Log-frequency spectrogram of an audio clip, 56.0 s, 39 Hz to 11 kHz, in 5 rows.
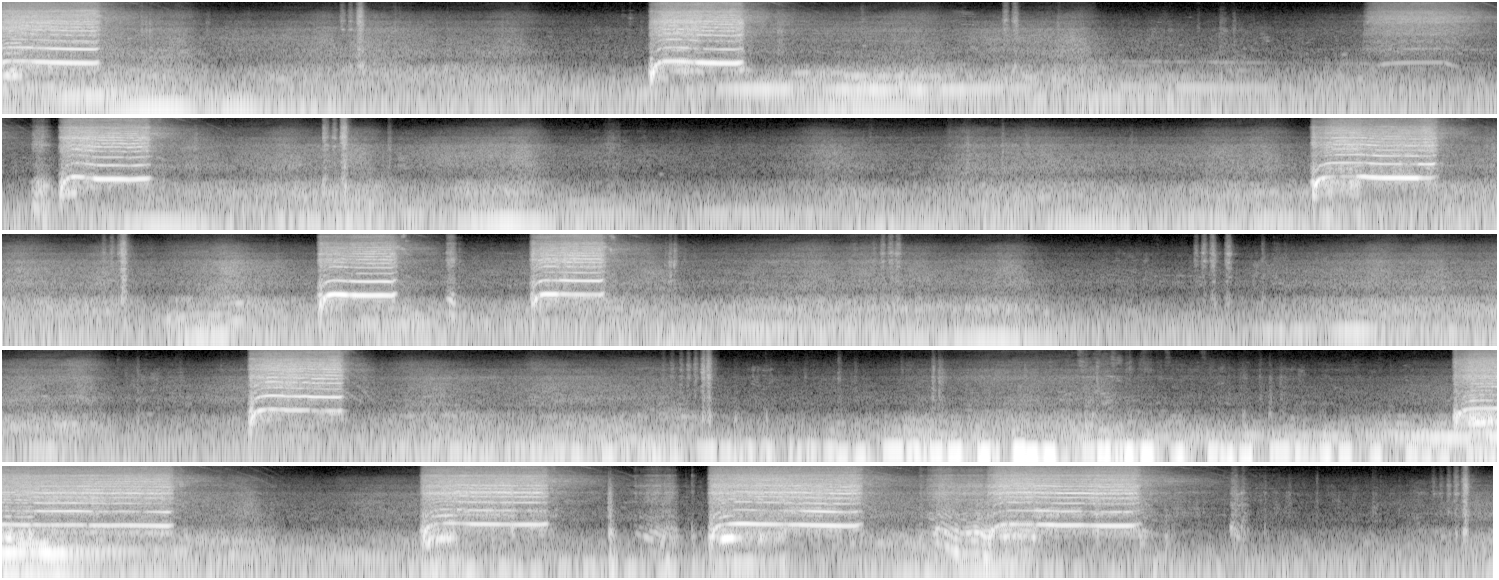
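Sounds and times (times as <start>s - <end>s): low rumble: 5.6s - 10.4s, 36.4s - 48.0s
short pitched toot: 38.0s - 46.4s.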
